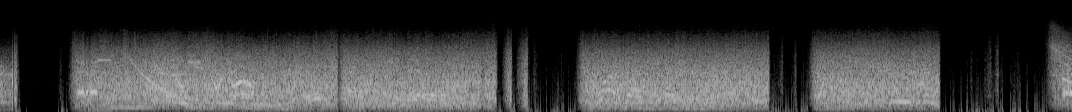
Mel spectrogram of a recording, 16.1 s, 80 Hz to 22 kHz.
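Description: CB radio receiver on the 11-metre band with its squelch opening on weak, noisy skip signals: three long bursts of hiss with faint garbled voices and gliding whistle tones beneath, each cutting off abruptly into near silence.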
